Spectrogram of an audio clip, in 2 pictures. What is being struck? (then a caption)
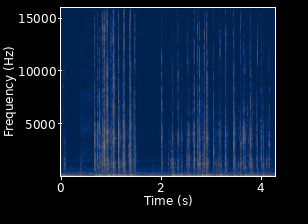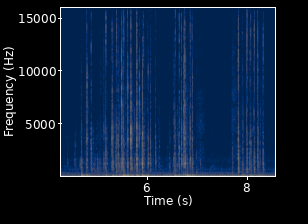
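Plastic computer keyboard. Both hands type with their fingertips on a black plastic computer keyboard, tapping the keys in quick bursts of crisp clicks separated by short pauses. Each keystroke is a short, dry tap with a soft low thud beneath a bright click.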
